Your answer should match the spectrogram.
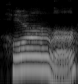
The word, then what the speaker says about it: horror: you're trying to say horror horror it's a hard word to say and what you want to try to do is make sure that you have an or and then an er um what's probably hard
